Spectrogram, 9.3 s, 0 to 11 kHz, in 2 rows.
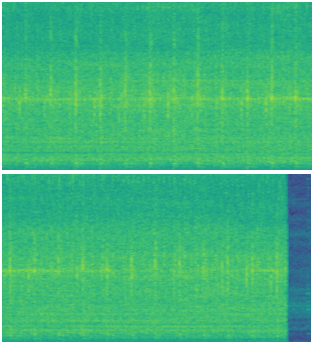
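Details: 1991 Buick LeSabre, 3800 Series 1 engine, started that morning: steady idle with a sharp regular tick, nearly three a second, and clunks that shake the accessories.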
